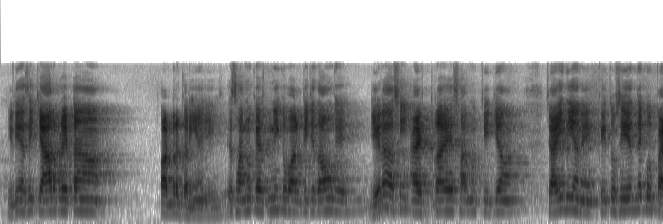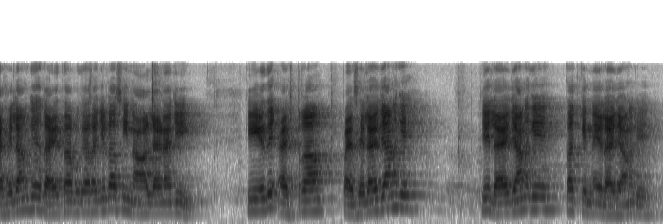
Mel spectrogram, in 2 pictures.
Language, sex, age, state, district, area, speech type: Punjabi, male, 45-60, Punjab, Fatehgarh Sahib, rural, spontaneous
